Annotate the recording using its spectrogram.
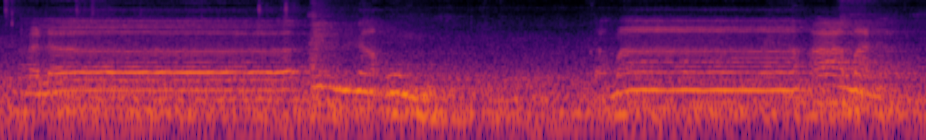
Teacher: lebih baik dipanjangkan seperti panjangnya mad wajib muttasil yaitu 2 seteng alif atau lima harakat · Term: mad jaiz munfasil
